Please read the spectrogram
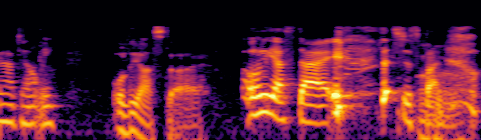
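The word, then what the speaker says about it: Uliastai: Oliastai. That's just fun. Oliastai, Mongolia, as a member of the U.S.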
